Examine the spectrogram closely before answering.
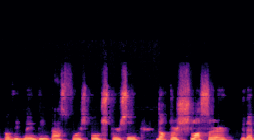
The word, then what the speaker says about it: Schlosser: Schlosser, did I pronounce your family name correctly, ma'am?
